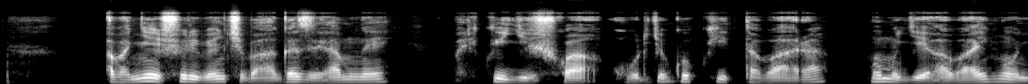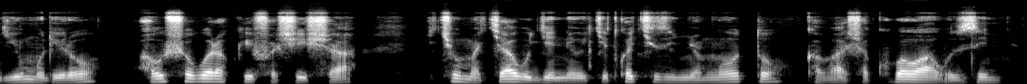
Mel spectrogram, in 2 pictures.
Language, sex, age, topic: Kinyarwanda, male, 18-24, government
